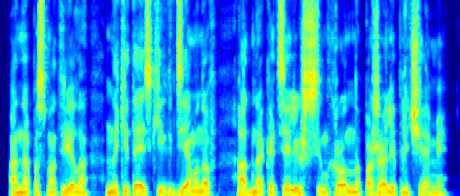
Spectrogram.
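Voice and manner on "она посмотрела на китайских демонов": ordinary delivery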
